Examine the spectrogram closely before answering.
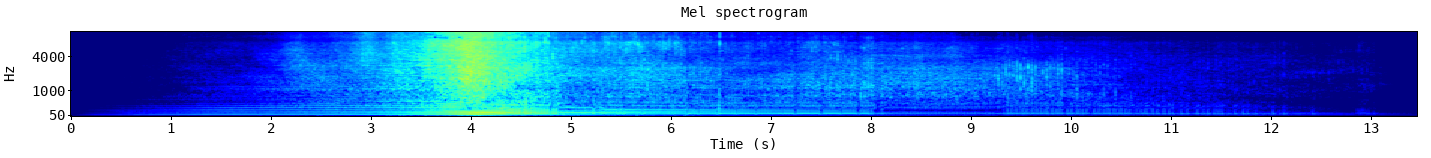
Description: Motorcycle, Norton, Accelerates In And Fast By ( 50 Mph ), Back Off Throttle On By.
